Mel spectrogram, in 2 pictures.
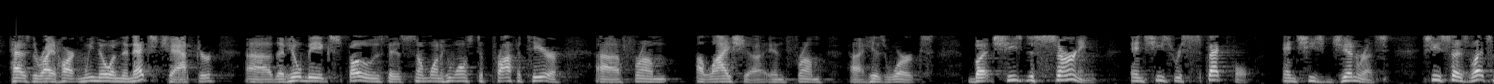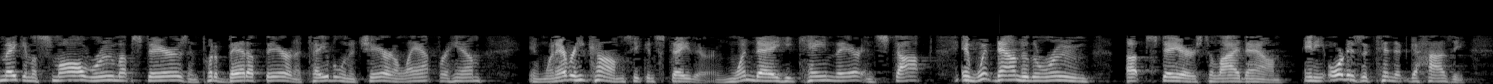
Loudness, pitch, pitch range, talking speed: -21 LUFS, 160 Hz, 140-180 Hz, 195 wpm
